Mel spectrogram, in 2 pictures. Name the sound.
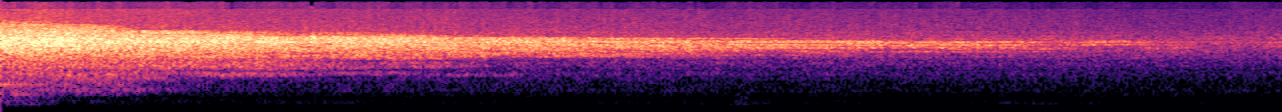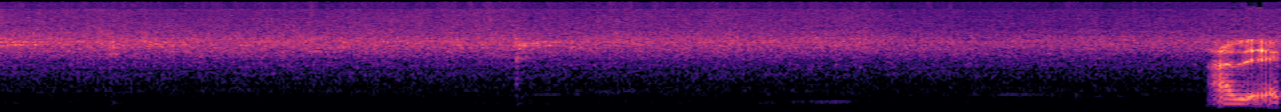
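water added to fried onions hissing in pan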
